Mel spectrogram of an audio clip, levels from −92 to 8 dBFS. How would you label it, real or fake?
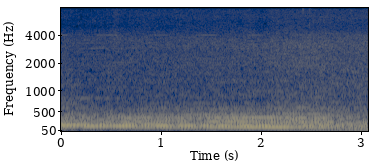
real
